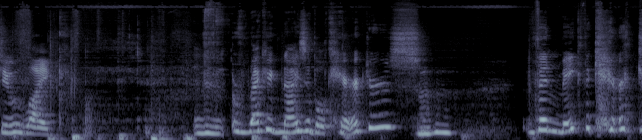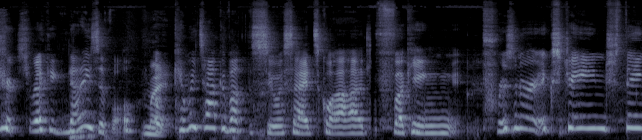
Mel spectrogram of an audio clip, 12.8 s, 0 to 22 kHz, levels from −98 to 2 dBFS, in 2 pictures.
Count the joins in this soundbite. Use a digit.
3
